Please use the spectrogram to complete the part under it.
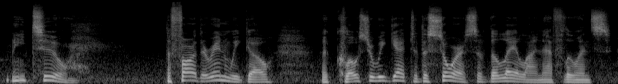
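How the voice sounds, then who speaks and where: An actor voicing a calm young scholarly male forest ranger in a video game, speaking in a measured, thoughtful, gently lecturing way. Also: mid-range voice, slight background noise, lightly acted. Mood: practical.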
